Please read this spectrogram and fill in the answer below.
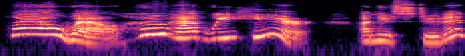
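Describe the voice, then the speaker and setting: A woman puts on a character voice, squeaky and loud at an extremely high pitch. She draws out her words at a very slow pace. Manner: jovial, welcoming.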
